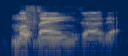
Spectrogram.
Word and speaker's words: mukbangs: I done watched a couple of your YouTube videos, mukbangs.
